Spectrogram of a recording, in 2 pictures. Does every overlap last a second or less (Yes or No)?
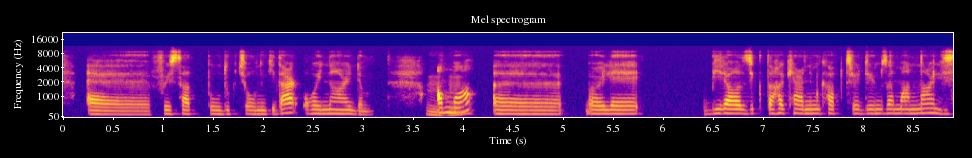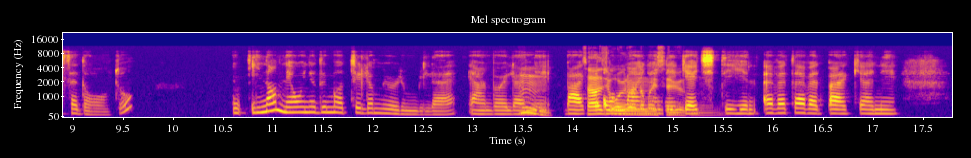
No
